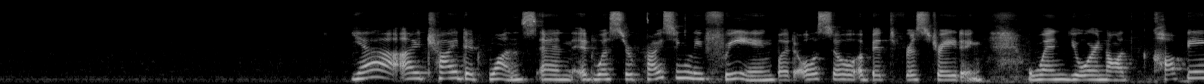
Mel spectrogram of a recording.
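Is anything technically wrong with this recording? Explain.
No, nothing technically wrong turns up in this speech recording, so there's nothing here to flag.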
